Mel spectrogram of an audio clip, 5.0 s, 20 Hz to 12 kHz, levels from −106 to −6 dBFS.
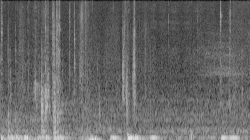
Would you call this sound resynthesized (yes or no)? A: no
